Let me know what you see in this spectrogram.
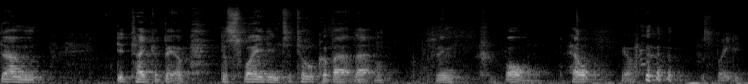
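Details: Adult male who stammers; he reports once swapping words and later using a breathing technique to control it; stammering (stuttering).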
